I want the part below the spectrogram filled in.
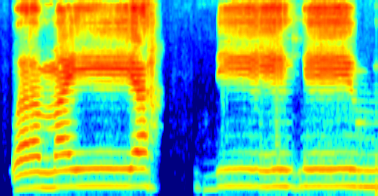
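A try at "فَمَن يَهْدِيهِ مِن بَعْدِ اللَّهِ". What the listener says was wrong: Famai, bukan wamai, famai, Pak. Famai dihim ba'dillah. Famai yahdihi min ba'dillah.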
